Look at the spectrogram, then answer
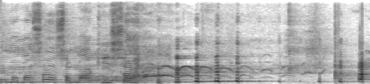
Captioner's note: laughing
